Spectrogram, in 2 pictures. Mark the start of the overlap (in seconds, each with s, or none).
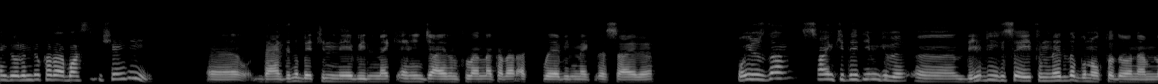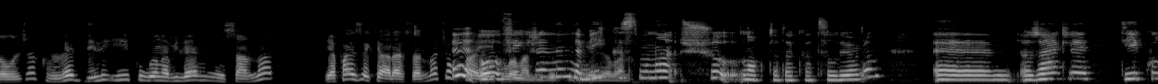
16.1 s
